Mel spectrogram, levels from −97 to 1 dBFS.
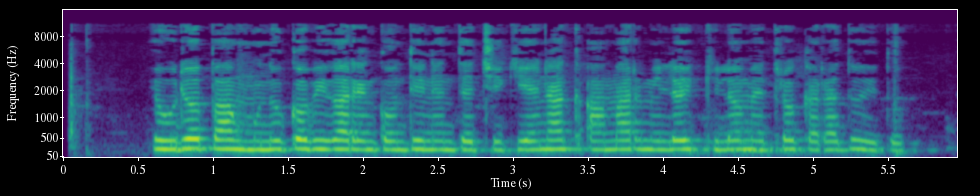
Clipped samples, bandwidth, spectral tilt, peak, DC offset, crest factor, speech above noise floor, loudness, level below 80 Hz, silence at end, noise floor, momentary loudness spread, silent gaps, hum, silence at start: under 0.1%; 11.5 kHz; -5.5 dB/octave; -2 dBFS; under 0.1%; 18 dB; 35 dB; -20 LUFS; -62 dBFS; 0.35 s; -54 dBFS; 11 LU; none; none; 0.05 s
